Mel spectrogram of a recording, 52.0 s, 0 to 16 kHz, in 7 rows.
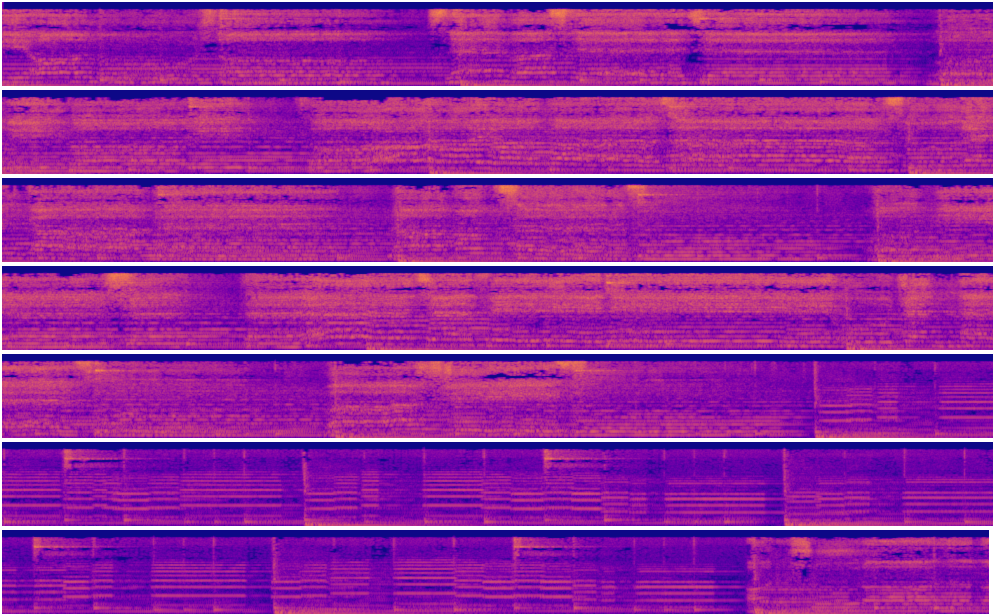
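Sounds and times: solo voice chanting: 50.2 - 52.0.

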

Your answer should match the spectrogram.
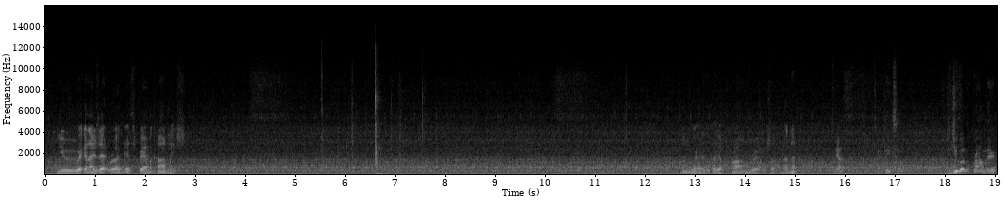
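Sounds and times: projector fan hum: 0.0 - 19.0.

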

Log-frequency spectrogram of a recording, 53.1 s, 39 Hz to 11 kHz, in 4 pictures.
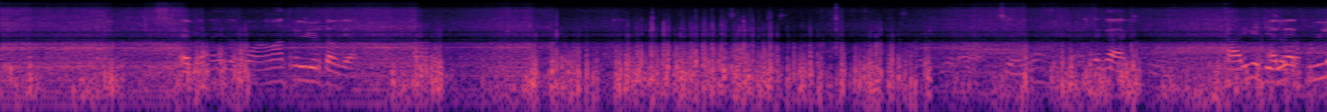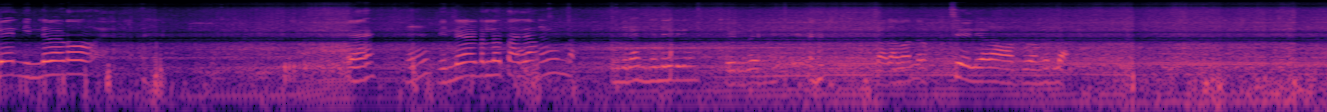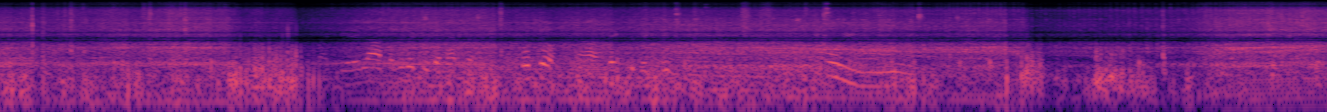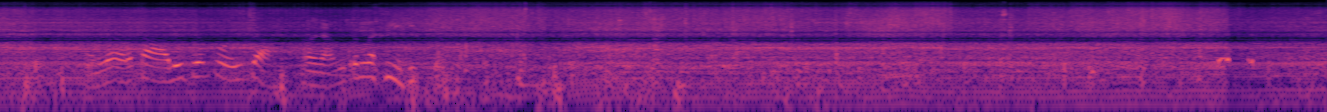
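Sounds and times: wind on microphone: 0.0 - 2.6, 3.7 - 15.3, 24.3 - 30.0, 31.0 - 40.7, 43.6 - 52.1
small motorbike engine running: 0.0 - 53.0.

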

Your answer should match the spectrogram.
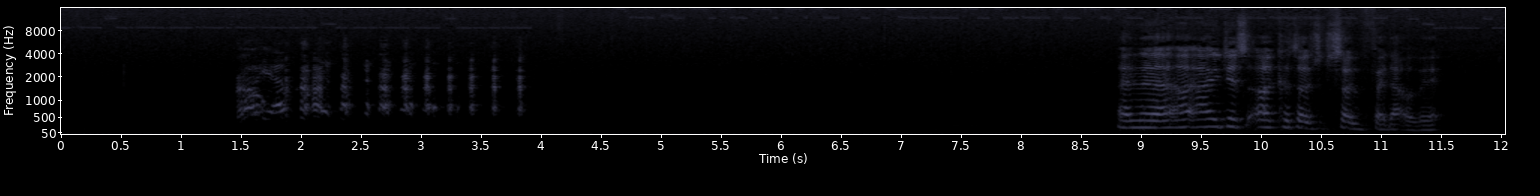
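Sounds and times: person laughing: 1.5 - 3.9.

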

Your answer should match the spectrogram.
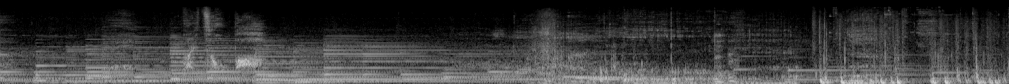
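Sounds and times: background score music: 0.0 - 10.0
heavy footsteps on wooden bridge: 5.7 - 10.0.

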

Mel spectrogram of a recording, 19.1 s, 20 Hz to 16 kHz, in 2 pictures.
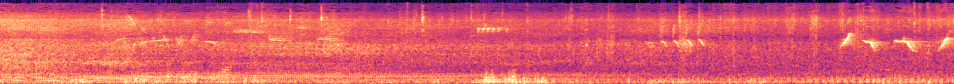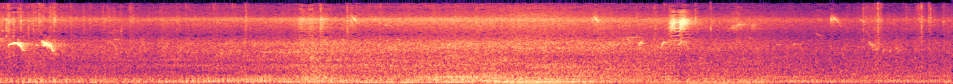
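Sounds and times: songbirds chirping: 0.0 - 19.0.

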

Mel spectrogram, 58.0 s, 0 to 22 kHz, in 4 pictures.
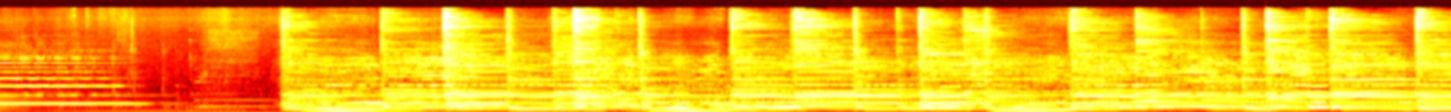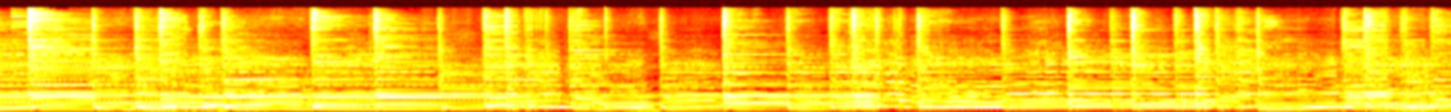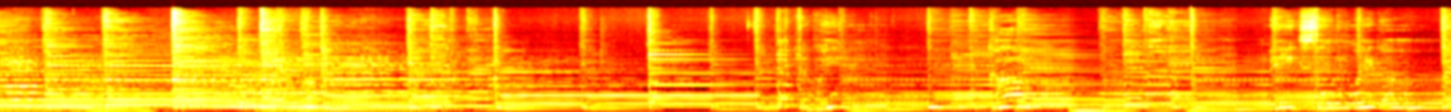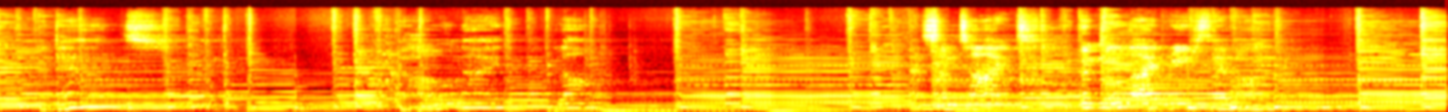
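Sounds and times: cello long low notes: 0.0 - 46.7, 47.3 - 58.0
acoustic guitar strumming: 0.0 - 58.0.

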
